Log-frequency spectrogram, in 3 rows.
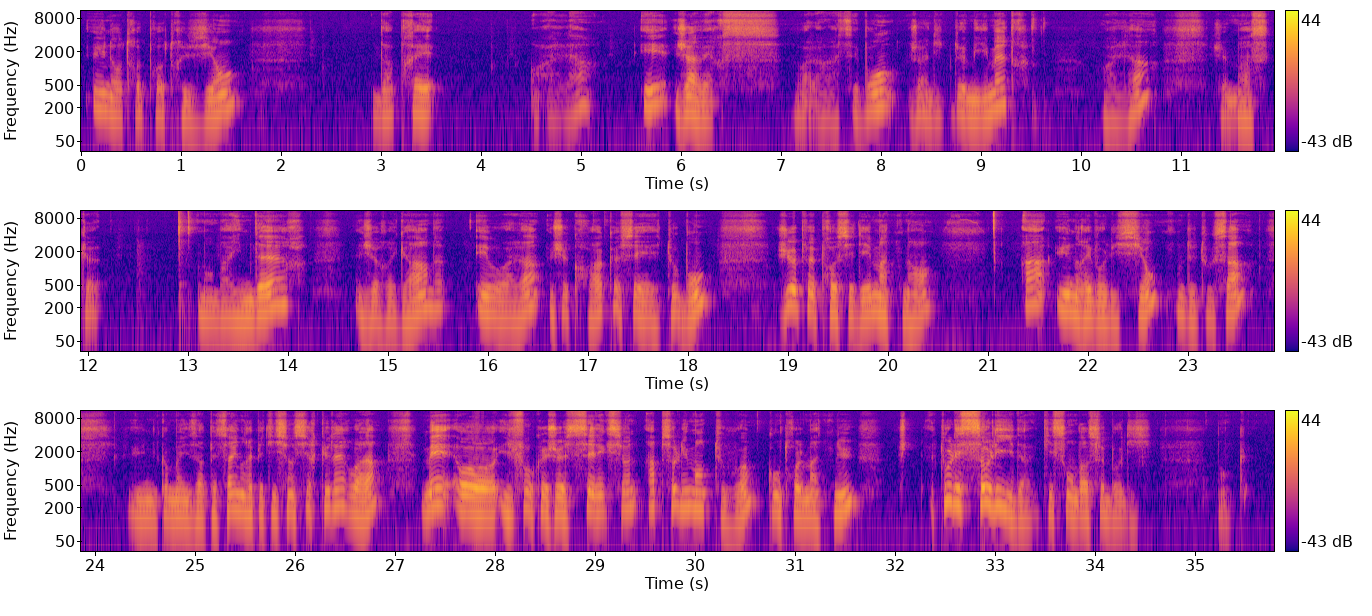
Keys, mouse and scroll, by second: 1.6 click, 2.3 click, 4.0 click, 6.3 click, 7.9 click, 9.1 KP_2, 9.4 KP_Enter, 10.4-11.1 drag, 10.6 typing, 11.5 click, 12.8 typing, 13.5-17.2 drag, 18.0-18.4 scroll down 2, 18.7-19.5 right drag, 19.6-22.3 drag, 22.8-24.3 drag, 29.2 click, 31.7 ctrl+click, 33.1 ctrl+click, 33.9 ctrl+click, 34.5-34.8 ctrl+scroll down 2.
